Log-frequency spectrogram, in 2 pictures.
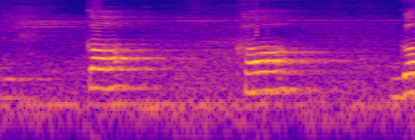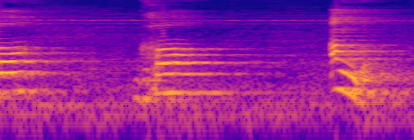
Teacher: सारे साउंड आपको गले में से निकलते दिखेंगे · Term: कवर्ग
